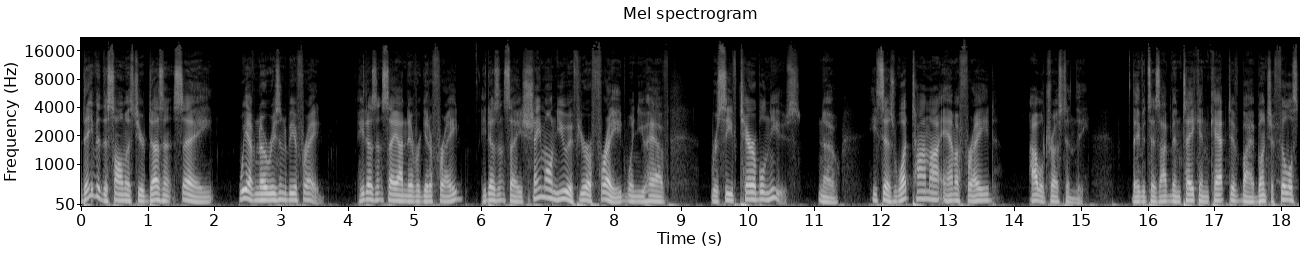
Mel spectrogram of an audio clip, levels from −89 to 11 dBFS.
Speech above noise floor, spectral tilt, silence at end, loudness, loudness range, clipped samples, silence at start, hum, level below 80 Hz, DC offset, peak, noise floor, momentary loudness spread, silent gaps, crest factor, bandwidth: 29 dB; -7 dB/octave; 0 s; -19 LUFS; 3 LU; under 0.1%; 0 s; none; -34 dBFS; under 0.1%; -2 dBFS; -47 dBFS; 12 LU; none; 18 dB; 17.5 kHz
